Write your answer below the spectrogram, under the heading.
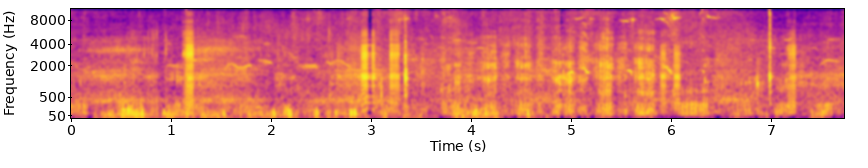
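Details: Six-week-old Staffordshire bull terrier puppies at a breeding kennel in the Alpes-Maritimes, PACA, France, during play and socialisation. Rough snuffling grunts and short growly bursts come in irregular clusters, with thin high bird chirps scattered behind.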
